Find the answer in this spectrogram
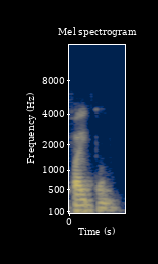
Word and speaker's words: Python: Python, así se pronuncia Python.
